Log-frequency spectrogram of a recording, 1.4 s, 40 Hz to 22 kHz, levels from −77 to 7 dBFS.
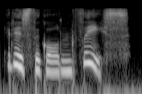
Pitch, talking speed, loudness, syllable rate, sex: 220 Hz, 210 wpm, -18 LUFS, 5.7 syllables/s, female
